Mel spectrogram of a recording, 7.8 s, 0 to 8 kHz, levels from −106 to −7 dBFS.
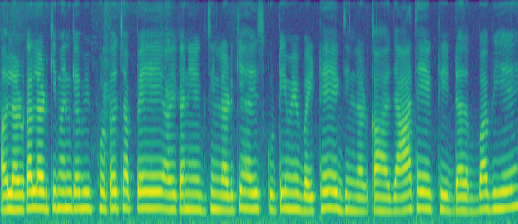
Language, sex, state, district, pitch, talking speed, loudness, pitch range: Chhattisgarhi, female, Chhattisgarh, Jashpur, 210 Hz, 215 wpm, -15 LUFS, 195-220 Hz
